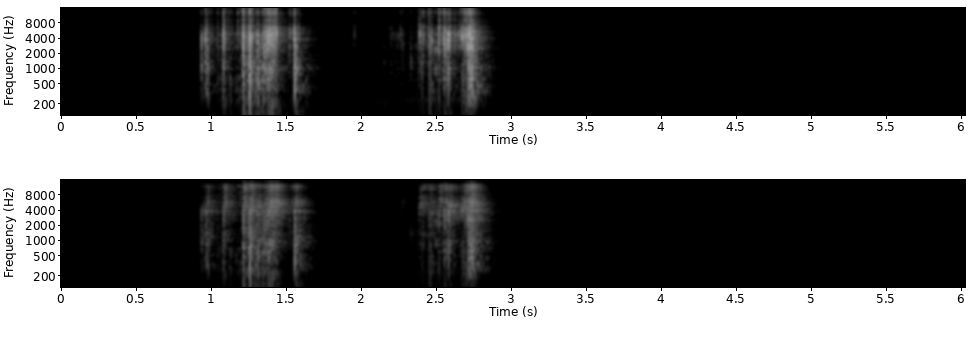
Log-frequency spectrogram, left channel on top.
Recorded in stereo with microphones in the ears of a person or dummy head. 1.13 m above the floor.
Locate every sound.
0.9 s crushing: 45° left (ahead or behind), 0.6 m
